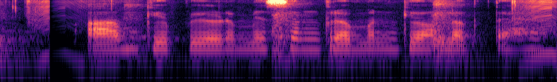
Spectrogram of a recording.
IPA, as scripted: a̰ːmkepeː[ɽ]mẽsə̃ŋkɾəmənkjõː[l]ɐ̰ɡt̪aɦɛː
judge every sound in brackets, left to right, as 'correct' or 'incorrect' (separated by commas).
correct, correct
